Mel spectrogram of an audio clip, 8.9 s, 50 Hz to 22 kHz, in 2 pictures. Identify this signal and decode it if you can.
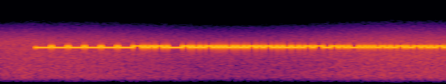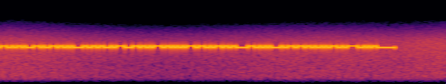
RTTY (45.45 baud, 170 Hz shift), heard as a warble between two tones, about 2300 Hz centre. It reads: HAYF NQAO KYPH ANGH XICO EREN VNXA JNTS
